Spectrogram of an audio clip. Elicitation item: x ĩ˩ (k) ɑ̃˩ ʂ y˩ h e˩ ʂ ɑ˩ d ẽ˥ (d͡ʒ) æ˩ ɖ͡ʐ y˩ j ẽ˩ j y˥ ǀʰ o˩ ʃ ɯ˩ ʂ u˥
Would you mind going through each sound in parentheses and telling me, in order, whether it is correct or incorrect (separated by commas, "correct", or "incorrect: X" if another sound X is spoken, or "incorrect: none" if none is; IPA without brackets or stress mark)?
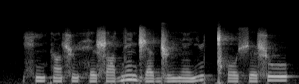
correct, correct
